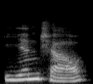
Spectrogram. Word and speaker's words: Yin Qiao: Now, the formula that goes with Gan Mao Ling sometimes is Yin Qiao, and it can be spelled Q-I-A-O or C-H-I-A-O. Sometimes Qi is spelled Q-I and sometimes Qi is C-H-I, but it's Yin Qiao.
